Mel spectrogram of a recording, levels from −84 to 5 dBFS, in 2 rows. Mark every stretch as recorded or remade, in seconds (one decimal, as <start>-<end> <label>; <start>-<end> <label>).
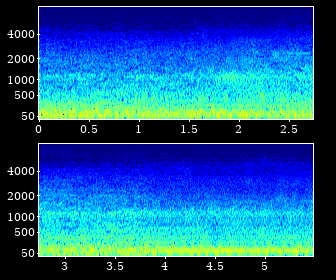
0.0-1.6 recorded; 1.6-2.5 remade; 2.5-3.8 recorded; 3.8-5.5 remade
